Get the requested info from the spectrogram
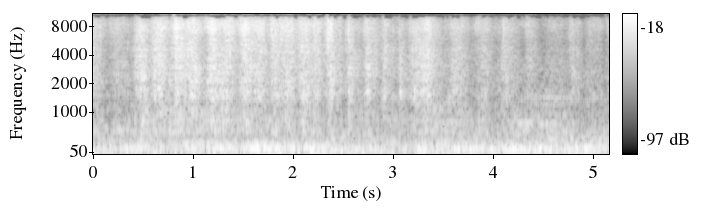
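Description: RazoRock Tricolore shaving brush scrubbing shaving-soap lather into a stubbled face: a soft, rapid, irregular bristle-on-skin rubbing, building the lather as a face massage.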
